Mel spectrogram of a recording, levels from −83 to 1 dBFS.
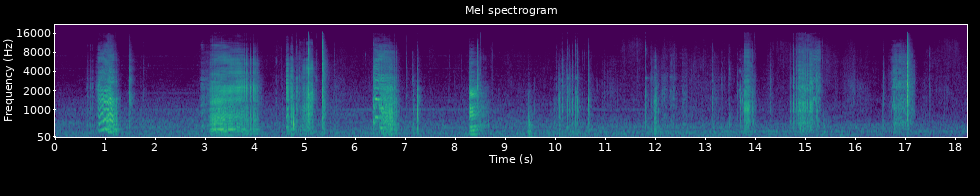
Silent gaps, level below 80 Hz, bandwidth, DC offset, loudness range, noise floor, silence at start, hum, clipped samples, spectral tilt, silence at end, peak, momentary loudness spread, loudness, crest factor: none; -60 dBFS; 17 kHz; under 0.1%; 12 LU; -50 dBFS; 0 s; none; under 0.1%; -3 dB/octave; 0 s; 0 dBFS; 23 LU; -29 LUFS; 32 dB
